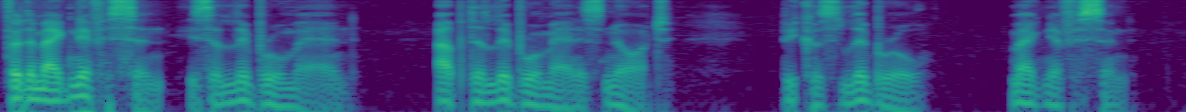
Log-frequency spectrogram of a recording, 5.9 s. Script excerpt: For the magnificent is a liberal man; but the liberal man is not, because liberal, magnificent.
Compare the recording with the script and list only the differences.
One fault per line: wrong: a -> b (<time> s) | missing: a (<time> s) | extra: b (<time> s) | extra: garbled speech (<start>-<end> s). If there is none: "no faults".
no faults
